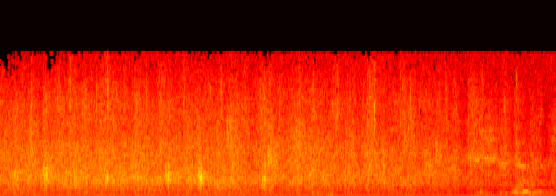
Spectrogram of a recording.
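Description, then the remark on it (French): An audience applauds during a speech in a dense, steady patter of many hands clapping for several seconds, with a few sharper claps standing out; a voice starts to come in near the end. “Il y en a qui applaudissent plus que d'autres.”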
